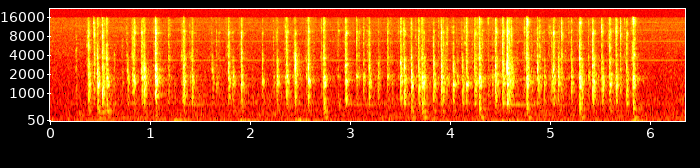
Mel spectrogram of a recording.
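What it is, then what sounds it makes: Mechanical keyboard with plastic keys. Fingertips of both hands type continuously on a full-size backlit mechanical keyboard with white plastic keycaps on a silver metal frame. A steady run of quick, bright, clicky key taps with almost no ring, in uneven bursts with brief gaps, stops shortly before the end.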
